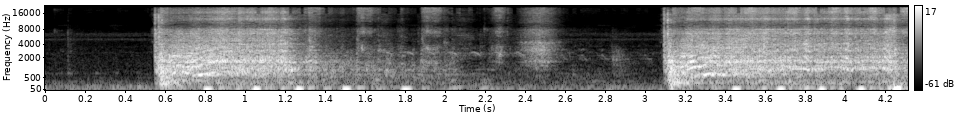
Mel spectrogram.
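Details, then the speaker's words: 1972 Wheel Horse Raider 12 lawn tractor, stored 15 years in a shed, while trying to improve idle: engine catches and flares to high revs with uneven pulse, never settling; owner thinks the governor isn't working, causing over-revving. "Things run pretty good, but I don't think the governor's working like it should. So this revving up way too much."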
